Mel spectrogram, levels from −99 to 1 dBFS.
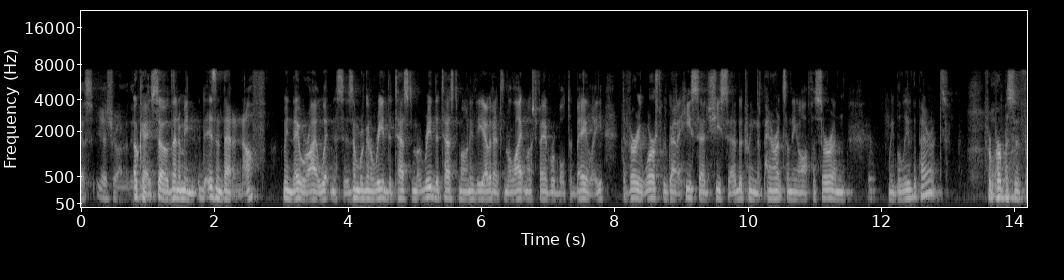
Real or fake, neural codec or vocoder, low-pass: real; none; 7.2 kHz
